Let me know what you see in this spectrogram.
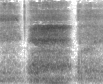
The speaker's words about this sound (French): qui est Bastrika, le soufflet de forge, qui est aussi un mouvement très puissant qui va allumer le feu dans votre euh, estomac. Bastrika, c'est ces inspirations forcées ou, et ces expirations de temps égal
